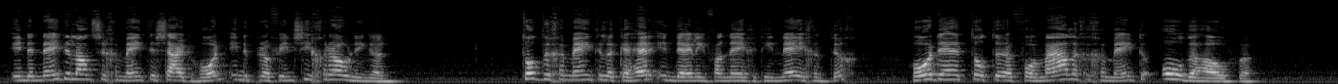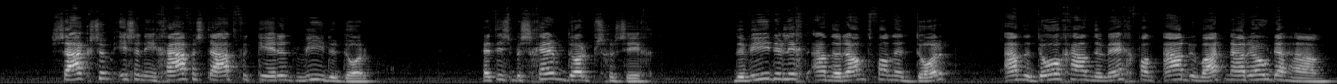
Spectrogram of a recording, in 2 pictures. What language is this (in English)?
Dutch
